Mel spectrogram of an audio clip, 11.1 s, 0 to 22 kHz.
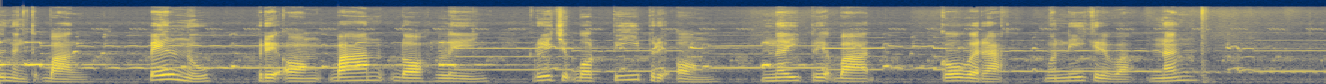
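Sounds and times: man reciting verses: 0.0s - 10.0s
soft background music: 0.0s - 11.0s.

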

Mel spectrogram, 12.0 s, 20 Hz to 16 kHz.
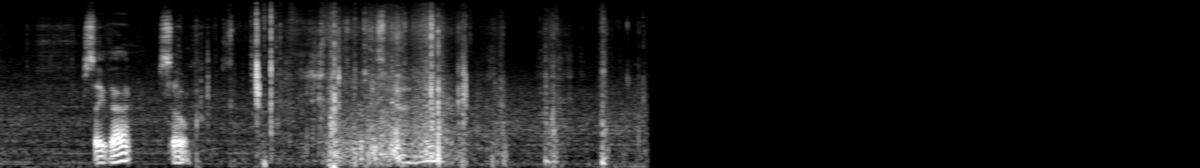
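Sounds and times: camera handling rustle and knocks: 2.0s - 6.5s.

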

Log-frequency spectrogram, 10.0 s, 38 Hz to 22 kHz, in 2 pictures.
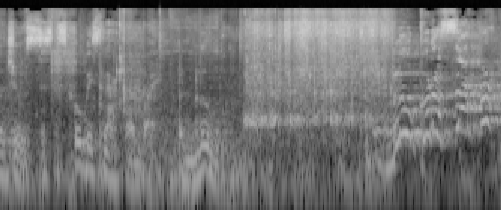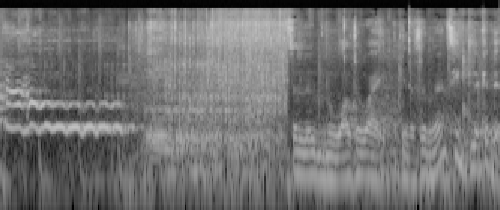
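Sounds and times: blender crushing ice: 6.5s - 7.9s.

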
